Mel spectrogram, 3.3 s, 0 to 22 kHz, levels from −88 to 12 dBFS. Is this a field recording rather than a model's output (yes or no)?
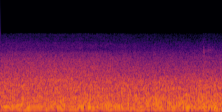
no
